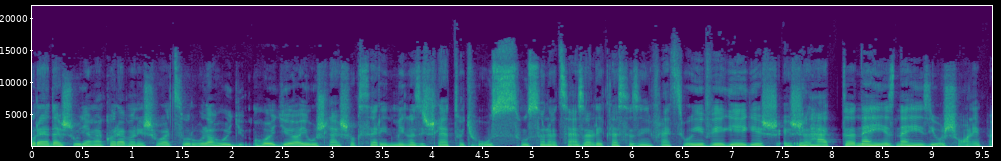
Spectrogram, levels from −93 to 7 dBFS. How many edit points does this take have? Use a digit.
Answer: 1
